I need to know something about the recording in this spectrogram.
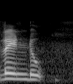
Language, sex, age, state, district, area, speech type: Telugu, female, 18-30, Andhra Pradesh, Srikakulam, urban, read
